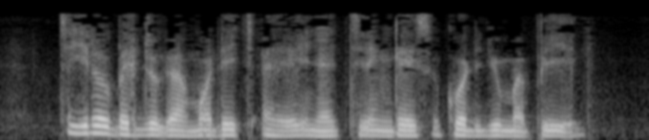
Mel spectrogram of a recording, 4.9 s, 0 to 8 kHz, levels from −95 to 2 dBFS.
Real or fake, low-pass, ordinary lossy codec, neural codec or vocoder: fake; 7.2 kHz; MP3, 24 kbps; codec, 16 kHz in and 24 kHz out, 0.6 kbps, FocalCodec, streaming, 4096 codes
